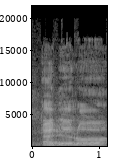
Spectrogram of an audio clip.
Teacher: Sebab di tengah kalimah, maka kita baca qalqalah sughra tanpa termati bacaan, tanpa terputus bacaan.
